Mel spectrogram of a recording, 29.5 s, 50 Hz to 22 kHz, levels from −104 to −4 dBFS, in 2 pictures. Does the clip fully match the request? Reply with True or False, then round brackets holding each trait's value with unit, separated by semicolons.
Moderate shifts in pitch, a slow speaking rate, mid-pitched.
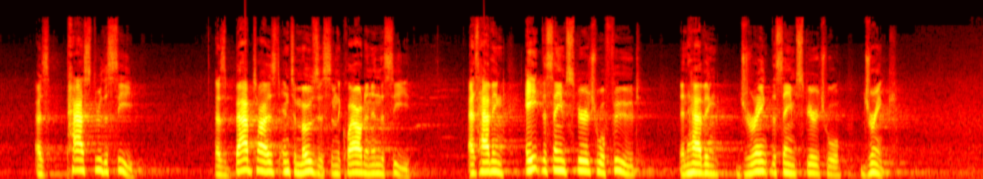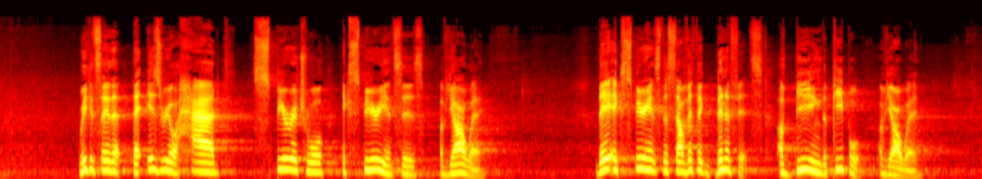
True (3.7 semitones; 105 wpm; 170 Hz)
